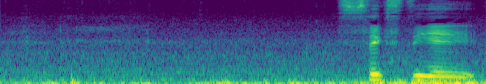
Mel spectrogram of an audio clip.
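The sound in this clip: Wind buffeting a microphone outdoors, a low rumbling rush that pulses unevenly throughout, with a brief voice cutting in near the end.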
